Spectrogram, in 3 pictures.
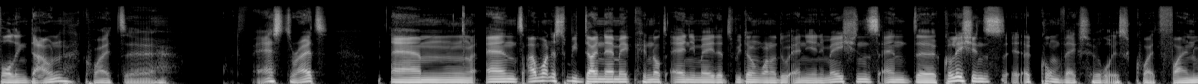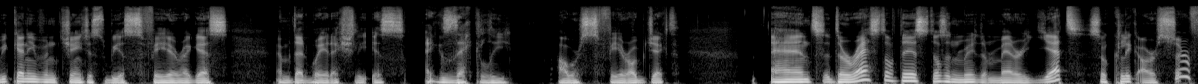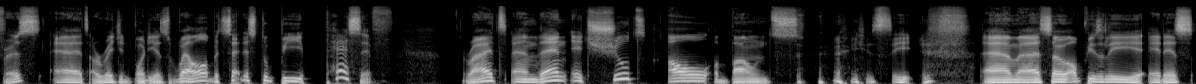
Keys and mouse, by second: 0.2 space, 1.3 click, 1.5 space, 2.0 space, 2.2 click, 10.5-13.1 drag, 18.2 shift+middle click, 25.1 click, 26.1-27.1 drag, 30.1 space, 31.0 space, 31.5 space, 32.3 space, 32.5 middle click, 33.7 shift+middle click.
